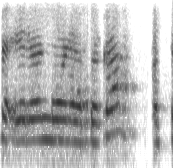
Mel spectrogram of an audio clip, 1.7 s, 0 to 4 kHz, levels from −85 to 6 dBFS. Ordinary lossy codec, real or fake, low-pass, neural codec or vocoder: Opus, 16 kbps; real; 3.6 kHz; none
